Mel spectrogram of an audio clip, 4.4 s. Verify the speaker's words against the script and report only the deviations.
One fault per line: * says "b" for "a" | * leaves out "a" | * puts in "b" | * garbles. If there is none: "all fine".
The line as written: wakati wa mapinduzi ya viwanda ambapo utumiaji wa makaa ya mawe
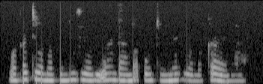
all fine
